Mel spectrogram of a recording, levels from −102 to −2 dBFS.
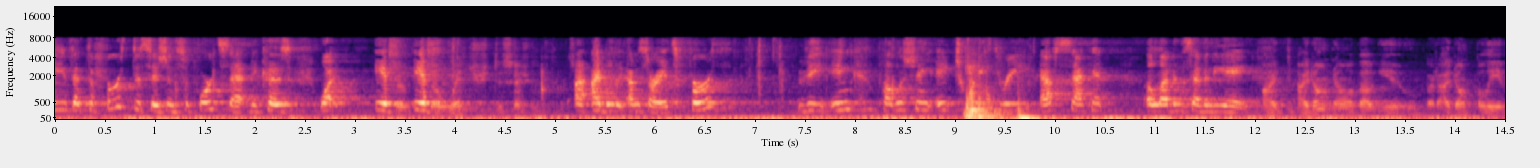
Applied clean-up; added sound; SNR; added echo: none; Thump, thud; -3 dB; reverberation time 2.8 s.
